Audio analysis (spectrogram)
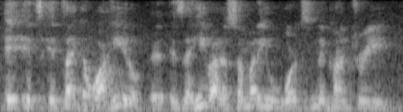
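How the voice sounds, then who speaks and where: Relaxed man interpreting for a guest. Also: fairly high pitch, quick pace, a little hiss or hum, rough recording. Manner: relaxed, filler-heavy, translating for the guest. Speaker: podcast host and interpreter. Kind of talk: casual podcast chat.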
